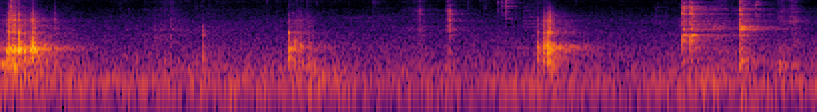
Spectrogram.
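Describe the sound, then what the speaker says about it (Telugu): Onions are chopped in a small kitchen chopper while making pesarattu-style lentil dosa batter, giving a handful of sharp, close knocks and clatters spaced irregularly with quiet gaps between. "చాపర్లో ముందుగా ఉల్లిపాయలు ఇలా కట్ చేసుకొని వేసుకోవాలి."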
